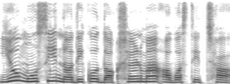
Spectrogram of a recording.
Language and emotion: Nepali, neutral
